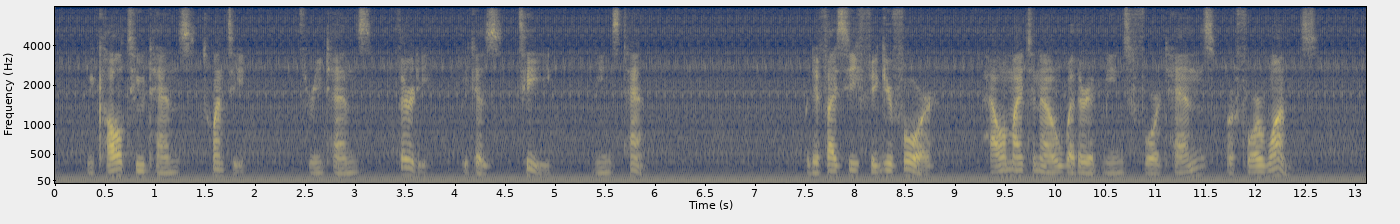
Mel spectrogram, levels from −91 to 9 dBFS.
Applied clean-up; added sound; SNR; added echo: none; Idling; 12 dB; none.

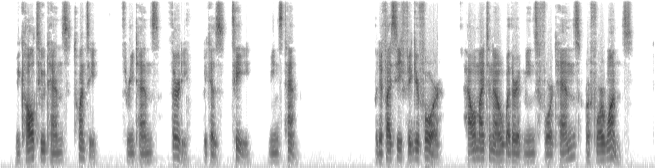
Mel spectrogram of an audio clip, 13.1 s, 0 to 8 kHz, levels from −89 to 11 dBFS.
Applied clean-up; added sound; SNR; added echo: none; none; none; none.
